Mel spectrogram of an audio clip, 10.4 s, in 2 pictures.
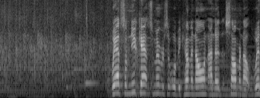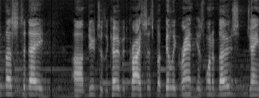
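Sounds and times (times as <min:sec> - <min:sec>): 
audience hand clapping: 0:00.0 - 0:03.1
speech: 0:02.2 - 0:10.3.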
